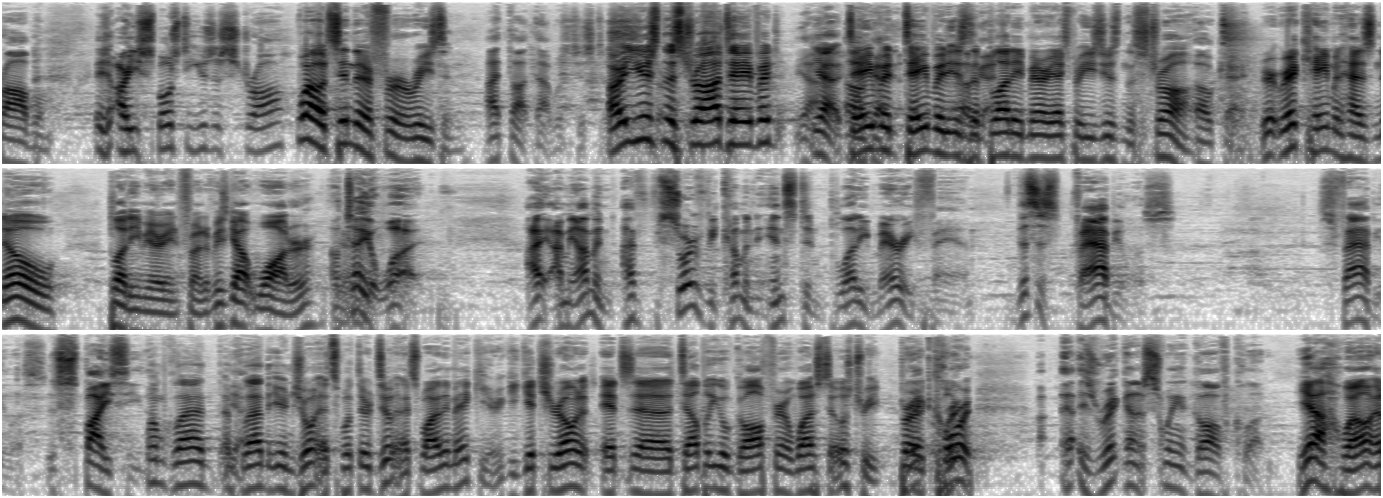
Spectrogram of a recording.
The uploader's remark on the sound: LIVE from Double Eagle Golf on West O Street. LIVE REMOTE for the first time in 7 years, and the place is packed.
